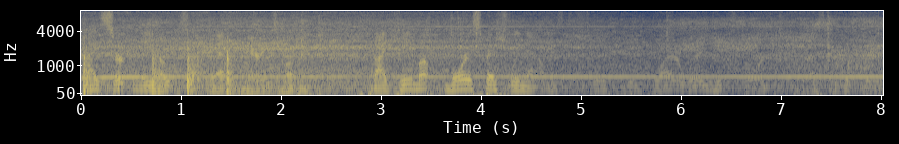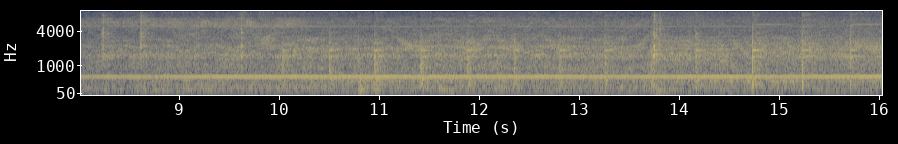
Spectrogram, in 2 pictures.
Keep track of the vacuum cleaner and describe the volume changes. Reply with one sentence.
The loudness of the vacuum cleaner goes down, then up.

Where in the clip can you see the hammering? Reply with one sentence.
The hammering can be heard from 0.0 to 1.6 s and from 9.9 to 15.9 s.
